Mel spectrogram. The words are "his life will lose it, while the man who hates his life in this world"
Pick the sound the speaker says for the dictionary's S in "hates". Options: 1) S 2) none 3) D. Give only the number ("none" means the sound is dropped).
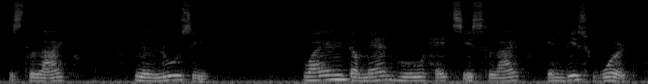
1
